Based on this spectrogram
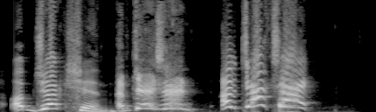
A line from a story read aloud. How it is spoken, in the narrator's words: He yelled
